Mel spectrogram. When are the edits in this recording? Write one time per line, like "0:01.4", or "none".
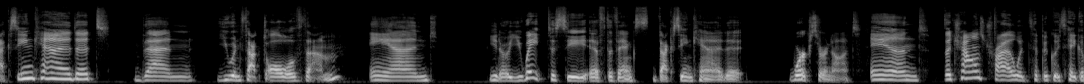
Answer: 0:01.2
0:08.7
